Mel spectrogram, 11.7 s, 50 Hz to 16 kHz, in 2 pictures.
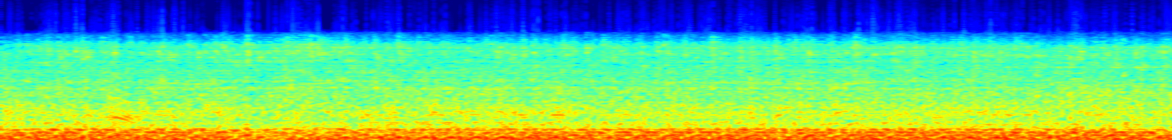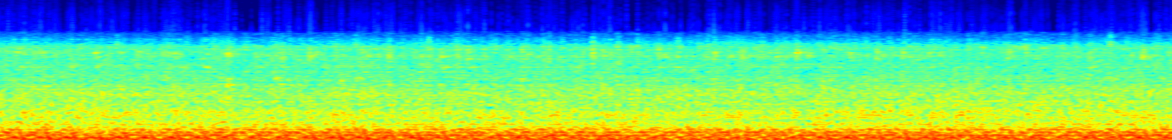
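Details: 1992 GMC K1500 5.7L V8 idling with a deep, lumpy, uneven beat as cylinders intermittently miss; the truck misfires at idle and sometimes cuts off.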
